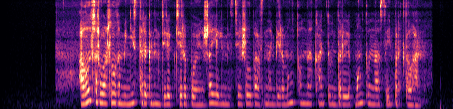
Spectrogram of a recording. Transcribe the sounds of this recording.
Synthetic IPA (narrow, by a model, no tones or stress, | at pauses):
ɑwəlˠʃɑɾwɑʃəlˠəʁəmijnijst̪ɾrlʲɪɡʲɪnɪŋd̪ijɾe̞k̚t̪e̞ɾɪbo̞jənʃɑje̞lɪmɪzd̪e̞ʒəlˠbɑsənɑnbe̞ɾɪməɴt̪ʰo̞nːɑqʰɑnt̪wɵnd̪ɪɾɪlɪpməɴt̪ʰo̞nːɑsəimport̪ːɑlˠʁɑn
